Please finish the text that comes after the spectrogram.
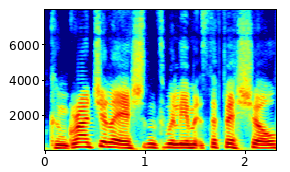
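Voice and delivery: sing-song mimicry of Wendy's text; man doing a woman's voice. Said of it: "I'll do the impressions".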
